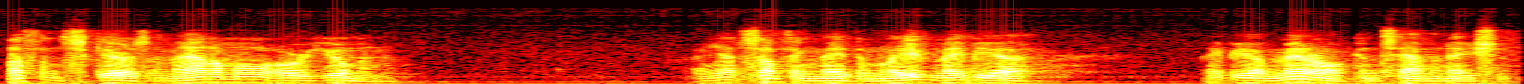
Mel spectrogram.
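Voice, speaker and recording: An actor playing a stubborn, principled game warden with a firm, matter-of-fact manner in a 1950s B-movie. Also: male voice, low-pitched, moderate pace, long pauses, slight background noise. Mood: thoughtful. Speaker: film actor. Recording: dull 1950s film soundtrack.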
